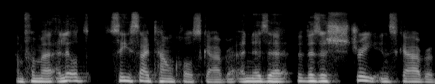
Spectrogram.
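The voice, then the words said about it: Scarborough Yorkshire English accent. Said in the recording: “So I'm from Scarborough. You can tell by this dodgy accent.”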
